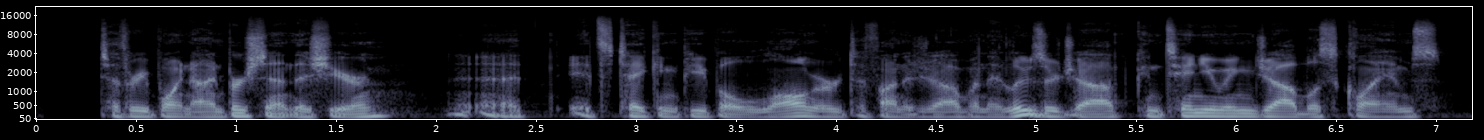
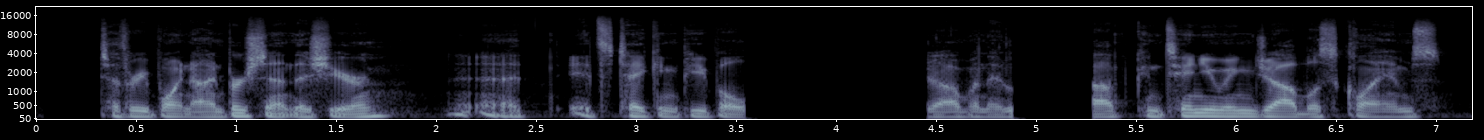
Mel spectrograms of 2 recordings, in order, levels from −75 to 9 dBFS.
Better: first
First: none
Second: audio cutting out; at 3.5 s for 1 s and at 5 s

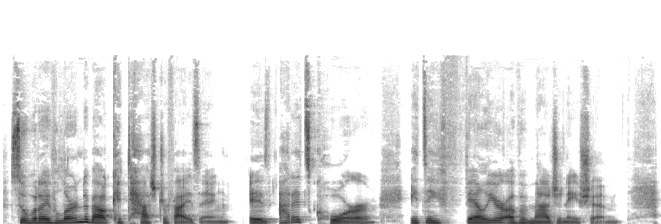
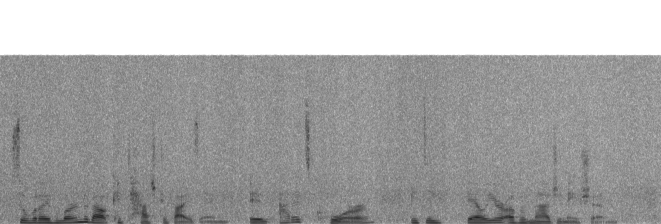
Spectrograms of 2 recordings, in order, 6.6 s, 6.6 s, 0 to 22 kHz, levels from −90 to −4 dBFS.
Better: first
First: none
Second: hiss; loud; throughout; 5 dB below the speech

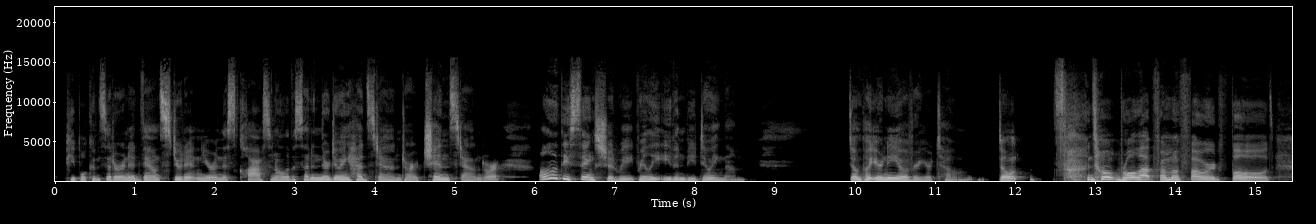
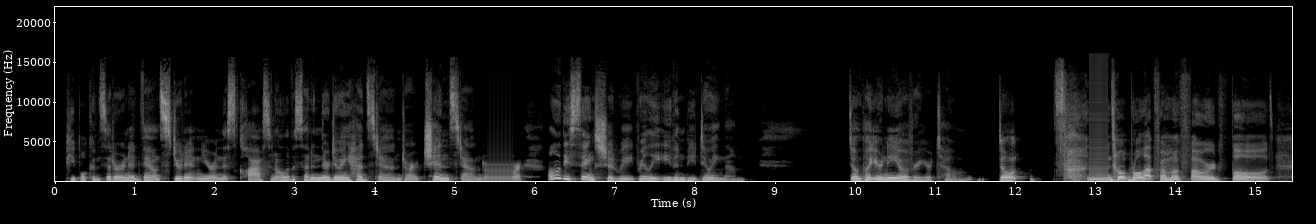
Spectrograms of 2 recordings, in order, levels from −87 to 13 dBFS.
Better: first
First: none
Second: audio freezing; at 5.5 s and at 13 s

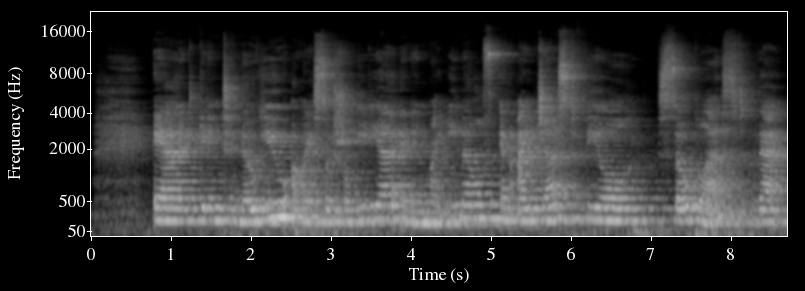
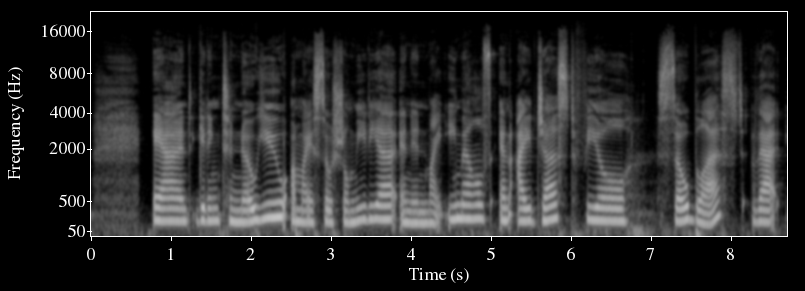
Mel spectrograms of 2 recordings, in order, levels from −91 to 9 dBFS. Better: second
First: off-mic speech; somewhat distant // room echo; noticeable; dies away in 1.6 s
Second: none

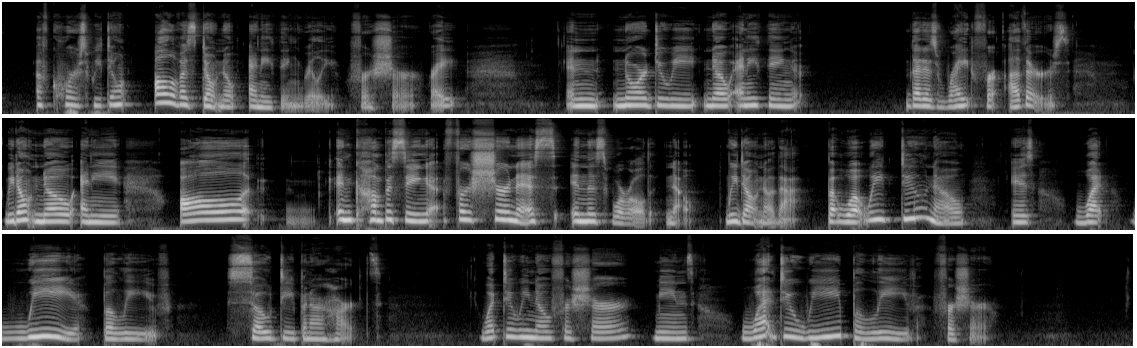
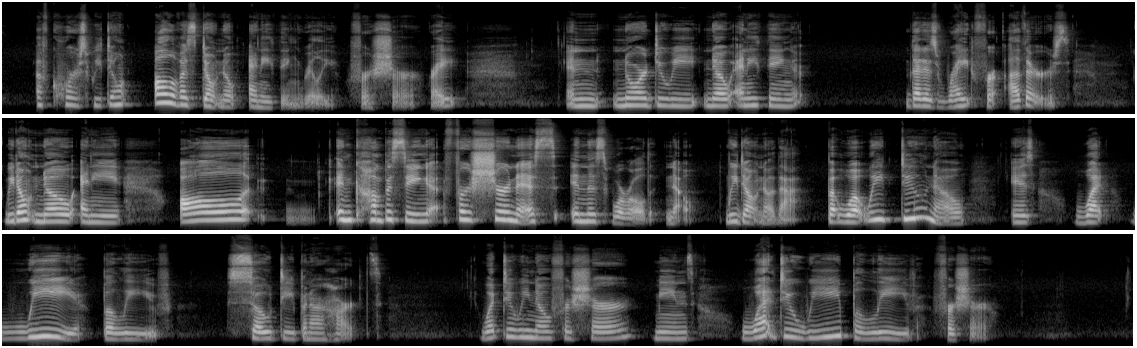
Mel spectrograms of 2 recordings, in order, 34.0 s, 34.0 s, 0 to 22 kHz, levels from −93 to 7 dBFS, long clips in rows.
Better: first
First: none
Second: thin; somewhat; fading below 300 Hz

